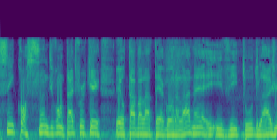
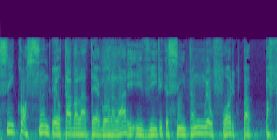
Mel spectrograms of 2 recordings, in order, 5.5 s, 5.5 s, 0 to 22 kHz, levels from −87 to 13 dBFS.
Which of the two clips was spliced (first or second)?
second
